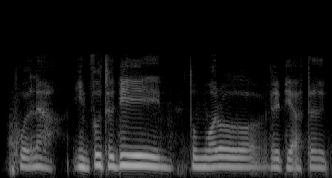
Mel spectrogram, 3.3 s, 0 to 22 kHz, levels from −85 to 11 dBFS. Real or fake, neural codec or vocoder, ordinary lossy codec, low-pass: fake; codec, 16 kHz, 0.8 kbps, ZipCodec; none; 7.2 kHz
